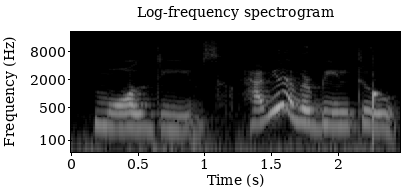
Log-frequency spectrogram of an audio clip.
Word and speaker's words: Maldives: and then deevz However If you look up in english dictionary you will find that maal-deevz is also an acceptable pronunciation but I prefer to speak it as mawl-deevz have you ever been to Maldives?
